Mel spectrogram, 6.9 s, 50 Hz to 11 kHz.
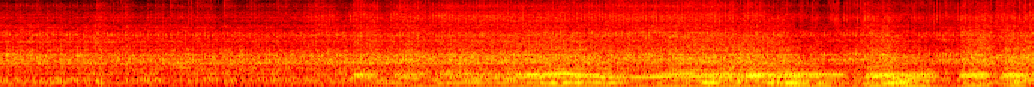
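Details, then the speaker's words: Yamaha GT80 two-stroke, after repair, restarted once the brakes were fixed: it fires right up and holds a light, even idle with a couple of short throttle blips; healthy. "Oh, listen to that baby fire right up."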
